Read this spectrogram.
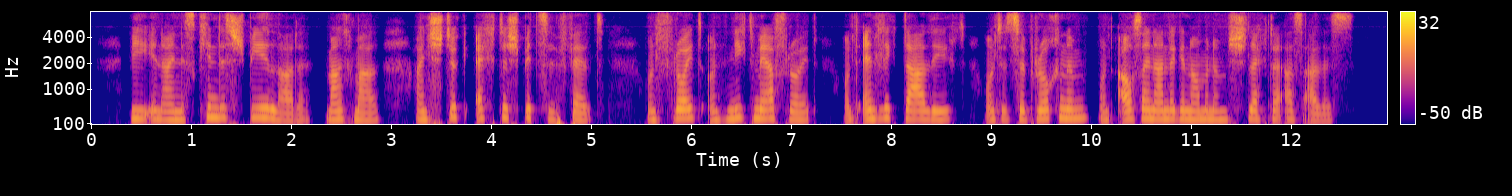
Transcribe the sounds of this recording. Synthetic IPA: viːʔɪnaɪnəskʰɪndəsʃpiːlːaːdə̰mançmaːl | ʔaɪnʃtʏkʔɛçtəʃpɪt͡səfɛlt | ʊntfʁ̥ɔʏtʊ̰ntnɪçtmeːɐfʁ̥ɔʏt | ʔʊ̰ntʔɛ̰ntlɪçd̥aːleːkt | ʔʊ̰ntɐt͡sɛɐbʁɔxənəmʔʊ̰nta̰ʊsaɪnandɐɡənɔmənəmʃlɛxtə̰ʔa̰lsʔa̰ləs

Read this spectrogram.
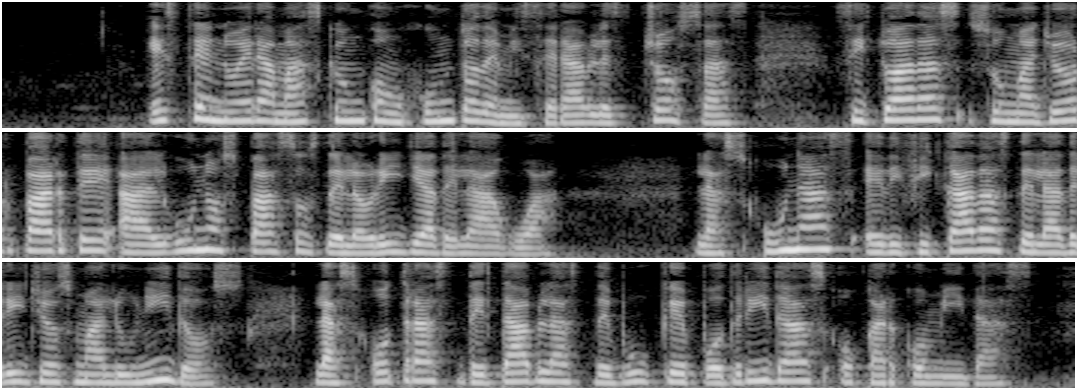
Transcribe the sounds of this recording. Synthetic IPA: e̞st̪eno̞e̞ɾamaskeuŋko̞ŋxunt̪o̞ðe̞mise̞ɾaβle̞st͡ʃo̞sasːit̪waðasːumaʝo̞ɾpaɾt̪e̞ʔaːlɣuno̞spaso̞zðe̞laoɾiʎaðe̞laɣwa | lasunase̞ðifikaðazðe̞laðɾiʎo̞zmaluniðo̞s | laso̞t̪ɾazðe̞t̪aβlazðe̞βuke̞po̞ðɾiðaso̞kaɾko̞miðas

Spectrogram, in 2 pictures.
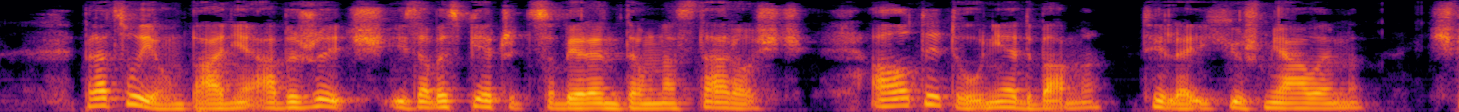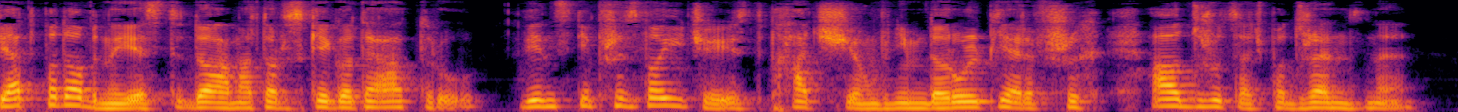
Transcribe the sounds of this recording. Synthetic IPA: pɾat̪sujɛ̰̃w̃pa̰ɲɛ̰ʔa̰bɘʐɘt͡ɕizabɛspʲjɛt͡ʂɘt͡ɕsɔbʲjɛɾɛnt̪ɛw̃nast̪aɾɔɕt͡ɕ | aɔt̪ɘt̪ṵwɲɛd̪ba̰mt̪ʰɘlɛ̰ixjuʂmʲjawɛm | ɕfʲjat̪pɔd̪ɔbnɘjɛ̰st̪d̪ːɔamat̪ɔɾskʲɛɡɔt̪ɛat̪ɾṵ | vʲjɛnt̪sɲɛpʂɘzvɔjit͡ɕɛjɛst̪pxat͡ɕɕɛ̃w̃vɲimd̪ɔɾulpʲjɛɾfʂɘxaɔd̪ʐut̪sat͡ɕpɔd̪ʐɛnd̪nɛ̰

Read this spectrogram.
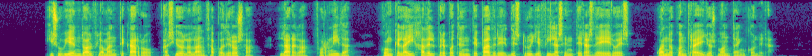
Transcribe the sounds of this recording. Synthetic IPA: isuβ̞je̞nd̪oalflamãnt̪e̞karo̞asjo̞lalan̟θapo̞ð̞e̞ɾo̞sa | laɾɣ̞afo̞ɾniða | ko̞ŋke̞laixaðe̞lpɾe̞po̞t̪e̞nt̪e̞paðɾe̞ðe̞st̪ɾuʝe̞filasent̪e̞ɾazðe̞eɾoe̞s | kwand̪o̞ko̞nt̪ɾʔae̞ʎo̞zmõ̞nt̪ae̞ŋko̞le̞̰ɾa

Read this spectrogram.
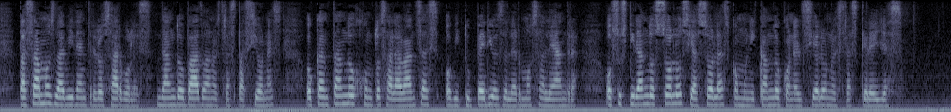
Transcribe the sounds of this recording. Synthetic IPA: pasamo̞zlaβiðae̞nt̪ɾe̞lo̞saɾβo̞le̞z | d̪and̪o̞βaðoanwest̪ɾaspasjo̞ne̞s | o̞kant̪and̪oxunt̪o̞salaβ̞ansas | o̞βit̪upe̞ɾjo̞zðe̞laeɾmo̞saleand̪ɾa | osuspiɾand̪o̞so̞lo̞siaso̞lasko̞mũnikand̪o̞ko̞ne̞lsje̞lo̞nwe̞st̪ɾaskeɾe̞ʝas

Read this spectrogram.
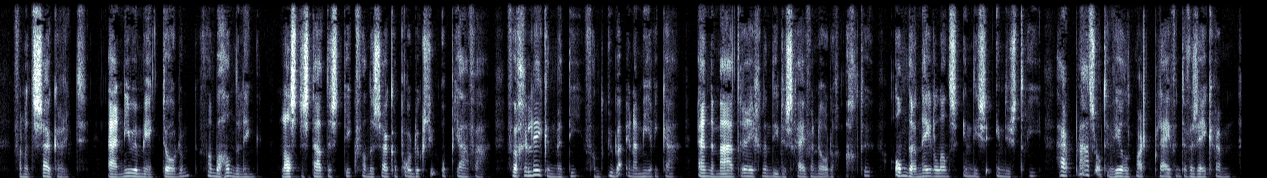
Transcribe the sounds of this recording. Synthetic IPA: v̥ɑnɦətsœɥkərit | ɛnniʋəmejtowdənv̥ɑnbəɦɑndəlɪŋ | lɑsdəstaːtɪstikfɑndəsœɥkəɹprodɵksiɔpjaːvaː | v̥ərχəlejkənmɛt̚div̥ɑnkybaːʔɪnaːmɪːrikaː | ʔɛndəmaːtrejχələndidəsrɛjvəɹno̰wdəχɑχtʰə | ʔɔmdɛɹnejdəɹlɑnsɪndisəʔɪndystri | haːɹplaːtsɔb̚dəʋɪːrəlˠtmɑ̰ɹk̚d̚blɛ̰jvəntəvəɹzejkərən

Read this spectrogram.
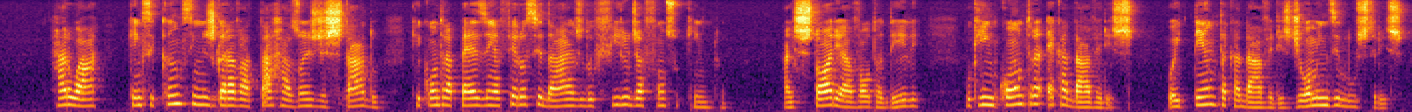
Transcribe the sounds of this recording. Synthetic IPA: haɾua | kẽj̃sɪkɐ̃sɐẽj̃ɪzɡaɾavat̪aɾɦazõj̃zd͡ʒɪiʃt̪ad̪ʊ | kɪkõnt̪ɾapɛzẽj̃ɐfeɾosid̪ad͡ʒɪd̪ʊfiʎʊd͡ʒɪafõsʊ̥kʰʲĩnt̪ʊ | ɐiʃt̪ɔɾiɐːvɔwt̪ɐd̪elɪ | ʊkɪĩŋkõnt̪ɾɐʔɛkad̪aveɾɪ̰s | ojt̪ẽnt̪ɐkad̪aveɾɪzd͡ʒɪõmẽj̃ziluʃt̪ɾɪs

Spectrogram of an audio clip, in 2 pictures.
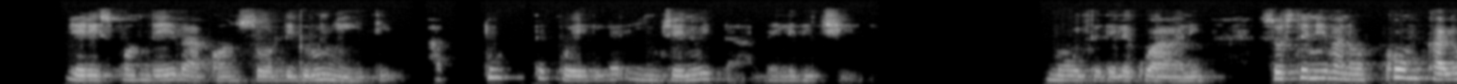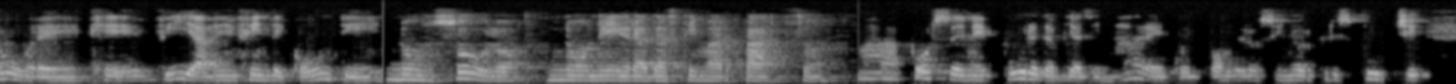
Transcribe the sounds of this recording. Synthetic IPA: erːispond̪eːvakonsord̪iɡɾuɲːiːt̪i | at̪ːut̪ːekwelːeind͡ʒenuit̪ad̪elːevit͡ʃḭːne | molt̪ed̪elːekwaːli | sost̪eneːvanokoŋkaloːɾekʰeviːaiɱfind̪ejkont̪inonsoːlononɛːɾad̪ast̪imarpat̪sːomaforsenepːuːɾed̪abjazinaːɾekwelpɔːveɾosiɲːorkɾist̪ut͡ʃːi

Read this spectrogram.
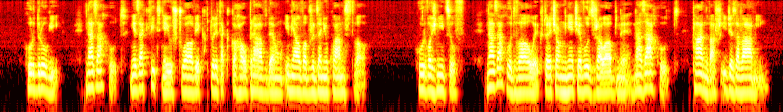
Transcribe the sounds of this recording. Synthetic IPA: xuɾd̪ɾuɡʲḭ | nazaxṵt̪ɲɛzakfʲit̪ɲɛjuʂt͡ʂwɔvʲjɛkːt̪uɾɘt̪akːɔxawpɾavd̪ɛ̰w̃imʲjawvɔbʐɘd̪zɛɲukwamst̪fɔ̰ | xuɾvɔʑɲit̪sṵf | nazaxud̪vɔwɘ̰kt̪uɾɛt͡ɕɔ̃ŋɡɲɛt͡ɕɛvuzʐawɔ̰bnɘ̰nazaxṵt̪ | panva̰ʂid͡ʑɛzavamʲḭ

